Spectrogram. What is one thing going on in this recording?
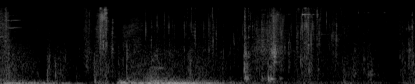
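A knife slices wetly through flesh.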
